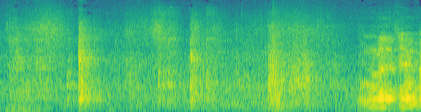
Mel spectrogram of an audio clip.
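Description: Soft rustling and a few sharp clicks as a carbon-fibre layup is handled and lifted off its mold on a workbench. A man's voice starts near the end.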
